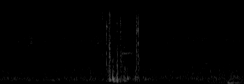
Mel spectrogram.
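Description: A game menu pops open with a short click.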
